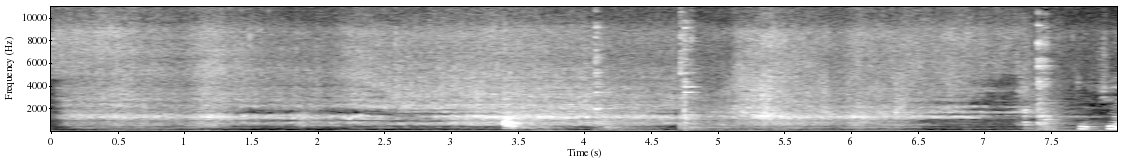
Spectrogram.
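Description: Masala paste sizzling in a hot metal wok with a little water just added, while a flat metal spatula stirs and scrapes it. A few sharp clicks sound as the spatula knocks the pan.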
